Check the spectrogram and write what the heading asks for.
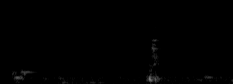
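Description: Near silence, broken by two faint short sounds, the louder one about one and a half seconds in.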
